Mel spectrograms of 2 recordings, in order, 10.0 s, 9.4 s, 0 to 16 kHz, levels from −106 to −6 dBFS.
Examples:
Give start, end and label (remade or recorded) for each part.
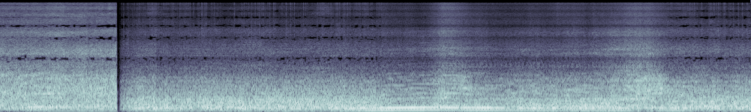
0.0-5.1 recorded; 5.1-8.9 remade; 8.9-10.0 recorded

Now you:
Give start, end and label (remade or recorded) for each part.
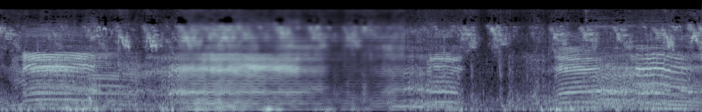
0.0-2.4 recorded; 2.4-5.4 remade; 5.4-9.4 recorded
